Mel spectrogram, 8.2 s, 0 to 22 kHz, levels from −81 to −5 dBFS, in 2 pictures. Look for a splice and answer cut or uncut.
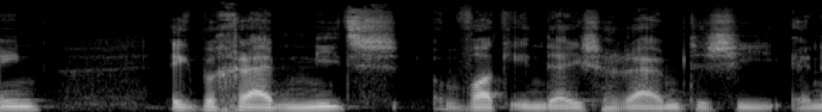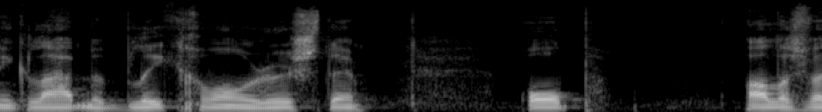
cut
